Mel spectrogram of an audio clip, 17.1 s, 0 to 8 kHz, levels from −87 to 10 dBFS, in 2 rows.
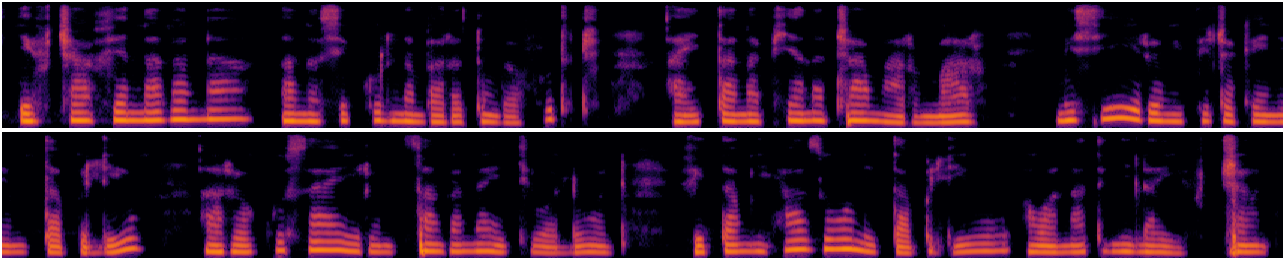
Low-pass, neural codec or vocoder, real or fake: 7.2 kHz; codec, 24 kHz, 3.1 kbps, DualCodec; fake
